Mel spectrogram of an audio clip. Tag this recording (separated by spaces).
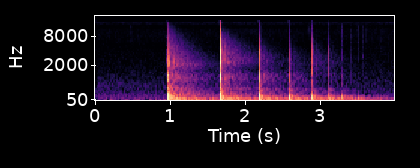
CZ Czech Panska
